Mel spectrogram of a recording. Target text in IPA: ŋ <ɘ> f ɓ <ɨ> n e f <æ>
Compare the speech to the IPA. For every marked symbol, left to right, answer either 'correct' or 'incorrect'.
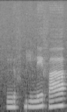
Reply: correct, incorrect: i, incorrect: a

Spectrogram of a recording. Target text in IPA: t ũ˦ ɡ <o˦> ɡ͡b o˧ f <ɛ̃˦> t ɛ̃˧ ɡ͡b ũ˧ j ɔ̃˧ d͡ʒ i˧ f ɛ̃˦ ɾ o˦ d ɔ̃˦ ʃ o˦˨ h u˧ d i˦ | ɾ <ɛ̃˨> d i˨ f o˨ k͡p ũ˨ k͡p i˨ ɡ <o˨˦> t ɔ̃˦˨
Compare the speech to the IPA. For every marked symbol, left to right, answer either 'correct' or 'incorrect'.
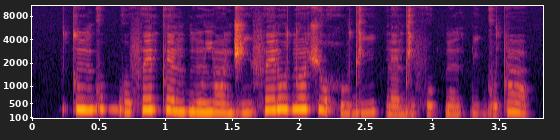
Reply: correct, correct, correct, correct

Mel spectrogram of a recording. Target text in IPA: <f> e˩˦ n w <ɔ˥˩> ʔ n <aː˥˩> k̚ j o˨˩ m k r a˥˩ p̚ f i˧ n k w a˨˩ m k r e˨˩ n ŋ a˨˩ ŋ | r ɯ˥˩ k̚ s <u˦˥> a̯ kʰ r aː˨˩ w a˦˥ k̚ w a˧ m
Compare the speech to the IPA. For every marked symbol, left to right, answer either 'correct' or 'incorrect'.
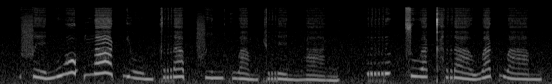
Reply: correct, correct, correct, incorrect: u˧

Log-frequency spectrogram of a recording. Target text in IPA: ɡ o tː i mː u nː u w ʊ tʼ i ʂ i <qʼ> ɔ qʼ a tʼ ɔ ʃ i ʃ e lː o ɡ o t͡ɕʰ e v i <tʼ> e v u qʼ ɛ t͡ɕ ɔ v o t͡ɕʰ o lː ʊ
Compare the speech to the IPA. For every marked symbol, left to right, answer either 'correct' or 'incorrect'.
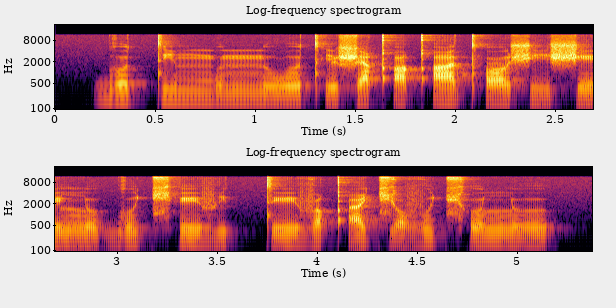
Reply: correct, incorrect: tː

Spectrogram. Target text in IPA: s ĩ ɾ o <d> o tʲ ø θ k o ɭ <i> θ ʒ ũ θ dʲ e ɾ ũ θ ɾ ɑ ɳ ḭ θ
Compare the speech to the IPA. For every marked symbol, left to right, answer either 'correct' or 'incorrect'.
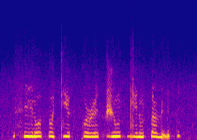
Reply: incorrect: θ, correct

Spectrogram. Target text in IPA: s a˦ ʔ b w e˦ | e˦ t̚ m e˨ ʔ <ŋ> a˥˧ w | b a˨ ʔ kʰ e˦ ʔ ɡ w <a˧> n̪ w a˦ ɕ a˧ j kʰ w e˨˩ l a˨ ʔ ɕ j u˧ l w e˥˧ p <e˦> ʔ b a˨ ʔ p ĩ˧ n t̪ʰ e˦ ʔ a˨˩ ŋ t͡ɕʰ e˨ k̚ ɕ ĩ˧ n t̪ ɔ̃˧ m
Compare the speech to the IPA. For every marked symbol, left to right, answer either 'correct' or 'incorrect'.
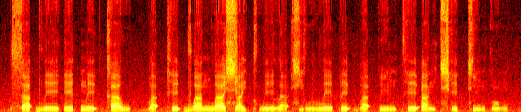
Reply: incorrect: kʰ, incorrect: a˥˧, correct

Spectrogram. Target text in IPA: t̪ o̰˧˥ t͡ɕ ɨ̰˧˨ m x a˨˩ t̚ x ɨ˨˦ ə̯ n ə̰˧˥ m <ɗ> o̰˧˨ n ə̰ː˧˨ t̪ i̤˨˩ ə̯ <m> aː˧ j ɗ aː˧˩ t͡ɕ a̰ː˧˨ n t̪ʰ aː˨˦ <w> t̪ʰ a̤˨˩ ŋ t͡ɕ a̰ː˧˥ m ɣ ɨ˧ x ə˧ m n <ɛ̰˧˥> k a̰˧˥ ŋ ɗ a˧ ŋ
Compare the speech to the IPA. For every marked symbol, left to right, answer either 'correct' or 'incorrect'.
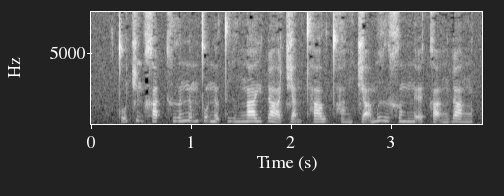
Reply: incorrect: t̪, incorrect: ŋ, correct, correct

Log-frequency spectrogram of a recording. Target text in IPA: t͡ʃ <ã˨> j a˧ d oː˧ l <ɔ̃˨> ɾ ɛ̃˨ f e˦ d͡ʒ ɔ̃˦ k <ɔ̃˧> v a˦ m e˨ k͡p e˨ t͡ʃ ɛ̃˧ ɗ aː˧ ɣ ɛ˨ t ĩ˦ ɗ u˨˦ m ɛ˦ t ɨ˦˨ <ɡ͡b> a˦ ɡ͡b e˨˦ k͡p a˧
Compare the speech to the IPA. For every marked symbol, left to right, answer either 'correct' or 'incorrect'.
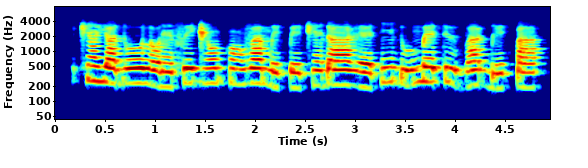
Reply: incorrect: ã˦, incorrect: ɔ˨, correct, incorrect: b

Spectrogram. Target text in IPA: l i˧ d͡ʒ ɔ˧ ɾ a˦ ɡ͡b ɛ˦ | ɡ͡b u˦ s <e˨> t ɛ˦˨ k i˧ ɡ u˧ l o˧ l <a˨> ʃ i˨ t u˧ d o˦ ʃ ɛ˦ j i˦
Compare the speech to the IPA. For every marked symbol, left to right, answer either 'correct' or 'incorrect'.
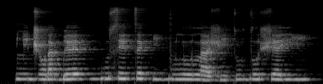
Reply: incorrect: e˦, correct

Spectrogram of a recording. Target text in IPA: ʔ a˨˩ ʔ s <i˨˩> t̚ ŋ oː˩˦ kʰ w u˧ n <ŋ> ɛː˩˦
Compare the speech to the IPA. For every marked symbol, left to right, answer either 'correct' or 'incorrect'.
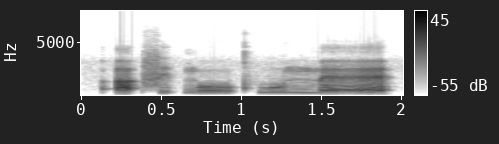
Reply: correct, incorrect: m

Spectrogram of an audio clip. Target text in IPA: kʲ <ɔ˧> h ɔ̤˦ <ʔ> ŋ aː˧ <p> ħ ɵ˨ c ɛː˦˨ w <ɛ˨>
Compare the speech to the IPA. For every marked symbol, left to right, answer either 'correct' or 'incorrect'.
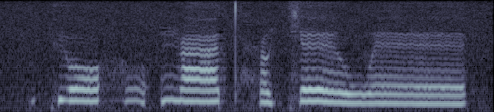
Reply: incorrect: ɔː˧, correct, incorrect: t, incorrect: ɛː˨

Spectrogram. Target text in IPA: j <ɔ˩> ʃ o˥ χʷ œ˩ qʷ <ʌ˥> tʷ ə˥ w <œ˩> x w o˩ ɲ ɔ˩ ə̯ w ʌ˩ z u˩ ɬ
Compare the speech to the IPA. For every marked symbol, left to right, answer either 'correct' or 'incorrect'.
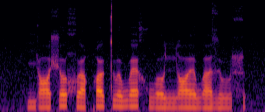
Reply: correct, correct, incorrect: œ˥

